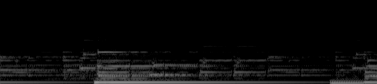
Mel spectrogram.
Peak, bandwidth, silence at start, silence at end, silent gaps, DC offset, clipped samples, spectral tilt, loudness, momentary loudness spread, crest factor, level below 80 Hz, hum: -26 dBFS; 4.1 kHz; 0 s; 0 s; none; under 0.1%; under 0.1%; -8 dB/octave; -42 LUFS; 17 LU; 16 dB; -52 dBFS; none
